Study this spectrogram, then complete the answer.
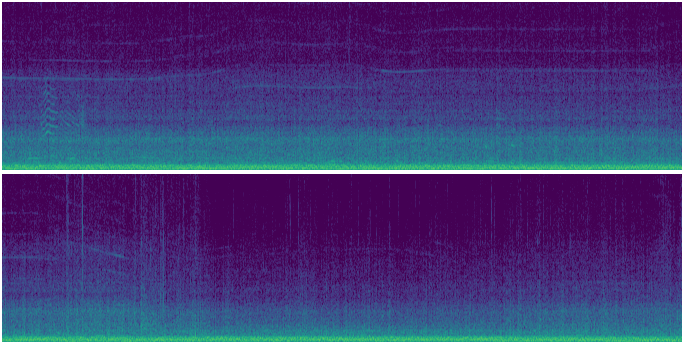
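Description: A jet engine roars loudly and steadily close by.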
